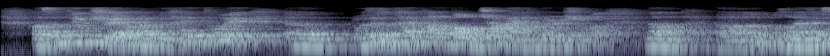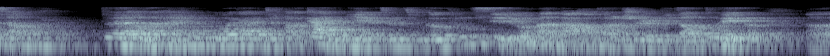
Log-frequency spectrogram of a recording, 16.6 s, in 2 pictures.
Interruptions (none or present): present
